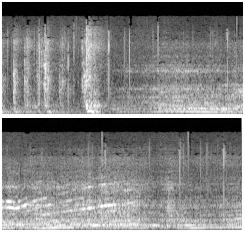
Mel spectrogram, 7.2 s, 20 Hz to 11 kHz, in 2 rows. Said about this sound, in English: The time is 12 minutes to 1 o'clock in the morning. The night is pitch black, and as Polecat and Scrubby in their fast car escape from the scene...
